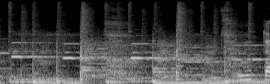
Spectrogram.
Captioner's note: sighs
